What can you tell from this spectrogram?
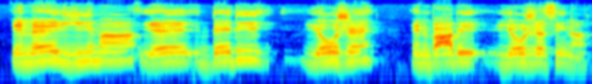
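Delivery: slow, halting reading aloud in Slovene; slow careful reading. Acted. Student reads Charlie and the Chocolate Factory aloud, slowly. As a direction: read each word out slowly, syllable by syllable.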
